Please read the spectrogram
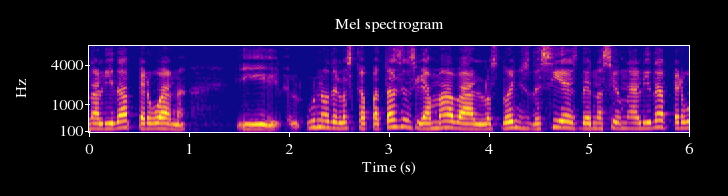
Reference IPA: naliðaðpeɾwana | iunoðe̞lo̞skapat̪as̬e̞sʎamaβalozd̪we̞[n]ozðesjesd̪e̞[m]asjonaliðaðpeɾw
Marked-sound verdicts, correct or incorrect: incorrect: ɲ, incorrect: n

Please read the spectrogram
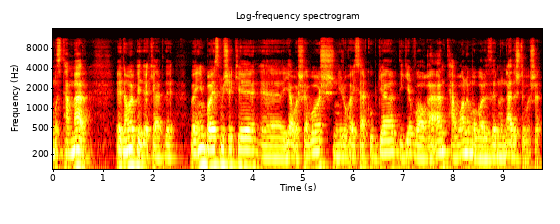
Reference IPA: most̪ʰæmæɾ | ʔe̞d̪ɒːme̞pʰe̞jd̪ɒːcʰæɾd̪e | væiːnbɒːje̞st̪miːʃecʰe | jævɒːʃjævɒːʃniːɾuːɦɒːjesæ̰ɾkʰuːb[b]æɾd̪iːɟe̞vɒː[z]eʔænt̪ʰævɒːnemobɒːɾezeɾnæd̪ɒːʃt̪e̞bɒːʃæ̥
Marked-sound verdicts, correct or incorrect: incorrect: ɟ, incorrect: ɣ

